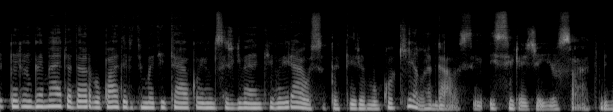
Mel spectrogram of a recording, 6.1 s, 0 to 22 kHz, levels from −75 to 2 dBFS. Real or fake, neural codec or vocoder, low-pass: fake; codec, 44.1 kHz, 2.6 kbps, SNAC; 14.4 kHz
